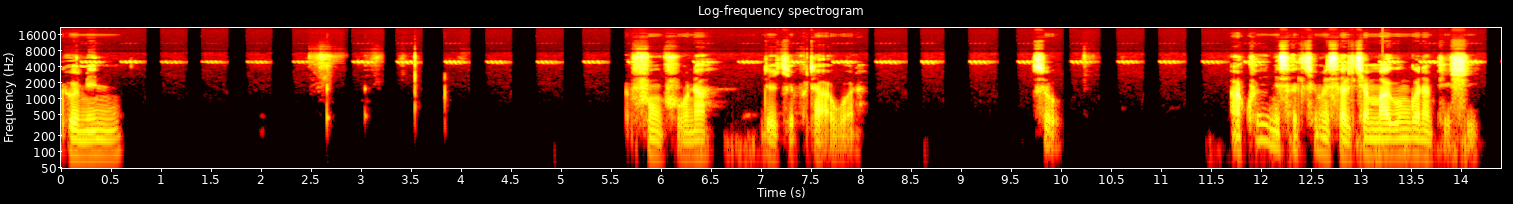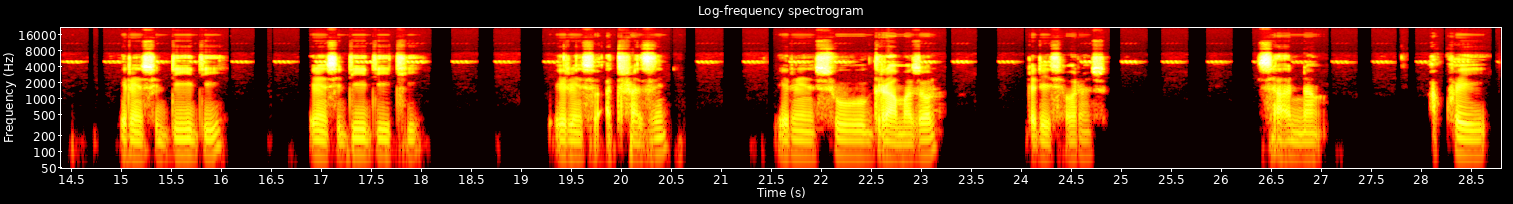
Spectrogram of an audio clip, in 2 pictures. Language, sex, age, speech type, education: Hausa, male, 30-45, spontaneous, tertiary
